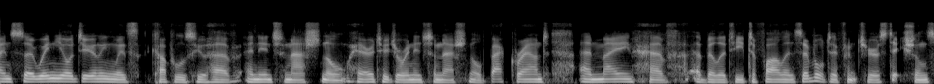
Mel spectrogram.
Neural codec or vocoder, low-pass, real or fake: codec, 16 kHz, 2 kbps, X-Codec, HuBERT features, trained on balanced general audio; 7.2 kHz; fake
